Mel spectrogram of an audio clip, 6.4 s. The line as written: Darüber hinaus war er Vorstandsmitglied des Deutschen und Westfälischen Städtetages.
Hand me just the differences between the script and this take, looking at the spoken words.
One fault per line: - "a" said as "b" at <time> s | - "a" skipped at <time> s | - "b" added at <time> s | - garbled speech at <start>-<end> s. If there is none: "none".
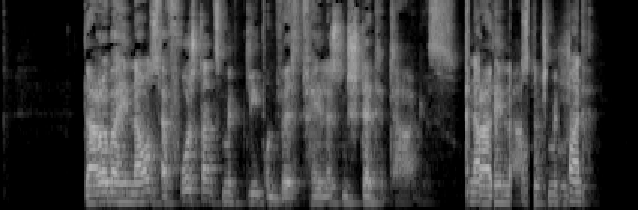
- "war" skipped at 1.6 s
- "des Deutschen" skipped at 2.7 s
- garbled speech at 4.7-5.8 s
